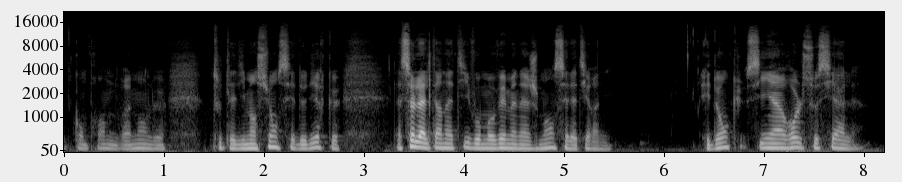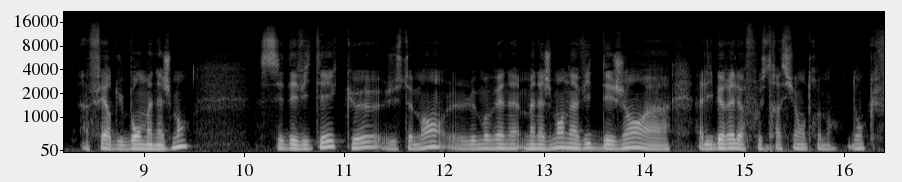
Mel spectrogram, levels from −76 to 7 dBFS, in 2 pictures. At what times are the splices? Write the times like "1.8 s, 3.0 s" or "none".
none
